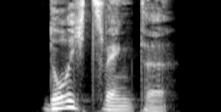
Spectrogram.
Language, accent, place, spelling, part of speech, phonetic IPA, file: German, Germany, Berlin, durchzwängte, verb, [ˈdʊʁçˌt͡svɛŋtə], De-durchzwängte.ogg
- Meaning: inflection of durchzwängen: 1. first/third-person singular dependent preterite 2. first/third-person singular dependent subjunctive II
